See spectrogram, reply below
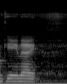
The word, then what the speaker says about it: Guyenet: It's second name Guillanet, is it? How do you pronounce Stephan? Yeah, yeah, that's, right. Yeah, Stephan Guyenet. Steph- I call him Stephen at start, but really Stephan is what he's called.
